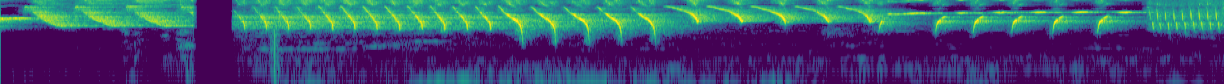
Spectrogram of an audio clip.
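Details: Canary in full, long rolling song used as a lure and tutor for young canaries: fast repeated sweeping trills about six per second, then rapid buzzy rolls and high chirped notes, with a brief silent break near the start.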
